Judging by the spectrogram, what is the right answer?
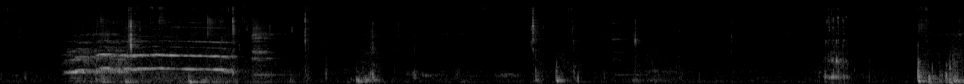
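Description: A rooster crows once, one long call of about two seconds that dips slightly at the end. Quiet eating and drinking sounds follow: soft chewing clicks, then swallows of water near the end.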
